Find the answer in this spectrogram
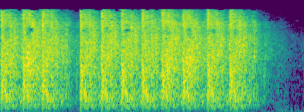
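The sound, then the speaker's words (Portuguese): Rapid machine-gun fire rattles in continuous bursts from upstairs, loud, a dense stream of sharp cracks with a brief break before fading out. No voices. “Tiros são ouvidos lá em cima”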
